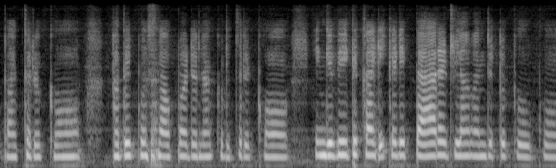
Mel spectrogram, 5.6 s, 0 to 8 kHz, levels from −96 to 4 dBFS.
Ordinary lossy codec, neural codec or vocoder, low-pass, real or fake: none; codec, 24 kHz, 1 kbps, SNAC; 7.2 kHz; fake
